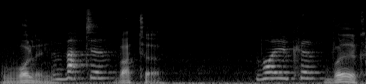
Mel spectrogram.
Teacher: The W, though, is actually the English V sound, like in wollen, Wollen.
